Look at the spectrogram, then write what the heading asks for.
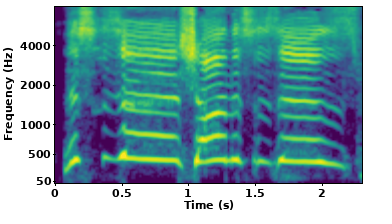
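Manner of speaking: one high held monotone note; long held bit. Pretend. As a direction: drag it out on a single high pitch. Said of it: "feels like a long bit".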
